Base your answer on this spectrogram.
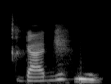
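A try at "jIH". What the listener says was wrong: The J, it should never sound like the G in rouge. It should always sound like the J in Hard. And then your chi was also kind of sounding chi-ish.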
